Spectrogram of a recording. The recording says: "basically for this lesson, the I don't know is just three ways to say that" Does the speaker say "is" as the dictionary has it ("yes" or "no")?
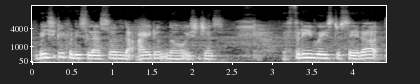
no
